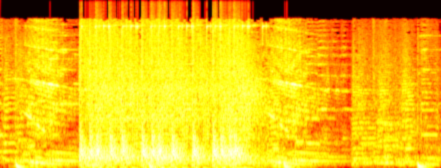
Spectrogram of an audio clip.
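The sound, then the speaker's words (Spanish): Machine-gun fire and gunshots crack through a battle attack. A loud, dense burst of rapid shots fills the middle, with lighter bursts of fire before and after it. “¡Vienen del norte! ¡Vienen tirando balazos!”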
